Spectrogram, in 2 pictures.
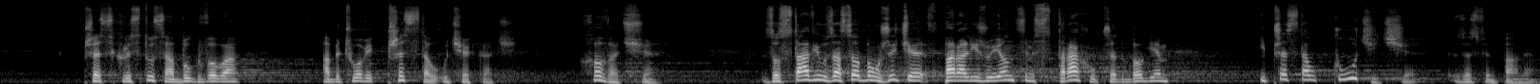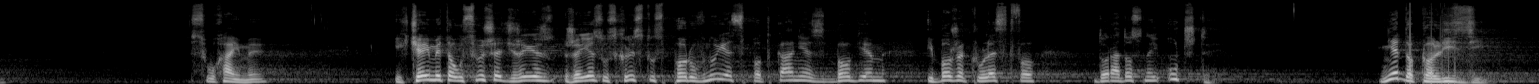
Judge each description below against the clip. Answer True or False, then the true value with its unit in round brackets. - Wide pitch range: True (6.0 semitones)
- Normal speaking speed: False (90 wpm)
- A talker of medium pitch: True (160 Hz)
